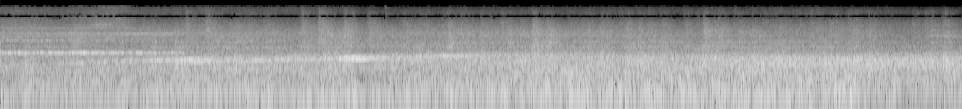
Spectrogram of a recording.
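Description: Green Keihan electric commuter train pulling out of an underground station. Its motor whine rises in pitch over the first several seconds as it gathers speed, over a steady rumble of wheels on rail with faint clicks over the joints.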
